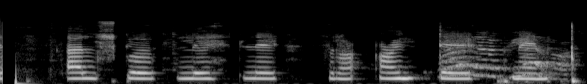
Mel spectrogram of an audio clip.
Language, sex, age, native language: Icelandic, male, 5, Czech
